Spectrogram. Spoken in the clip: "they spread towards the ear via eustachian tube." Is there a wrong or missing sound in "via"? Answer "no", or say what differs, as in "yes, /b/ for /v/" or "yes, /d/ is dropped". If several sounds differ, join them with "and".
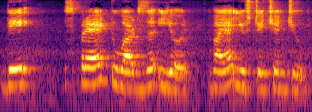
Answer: no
